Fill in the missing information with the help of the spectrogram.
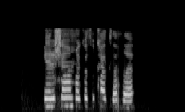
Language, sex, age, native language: Icelandic, female, 12, Icelandic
